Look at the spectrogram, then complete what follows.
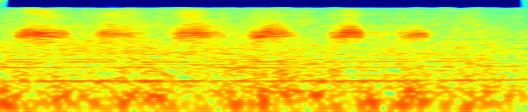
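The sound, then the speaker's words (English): A duck quacks six times in a steady, rapid series as boats head upstream on a canal at nightfall, scaring ducks out of the water, over a constant low rumble like boat engines or water noise. “As night fell and steam began rising from what looked like milk chocolate-colored waters, boats left the staging area and headed upstream, scaring ducks out of the water.”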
